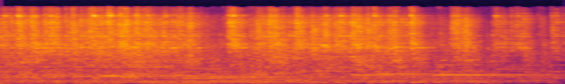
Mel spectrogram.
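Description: Large black steel compound gate being pushed open by hand, rattling and clattering steadily on its track.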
